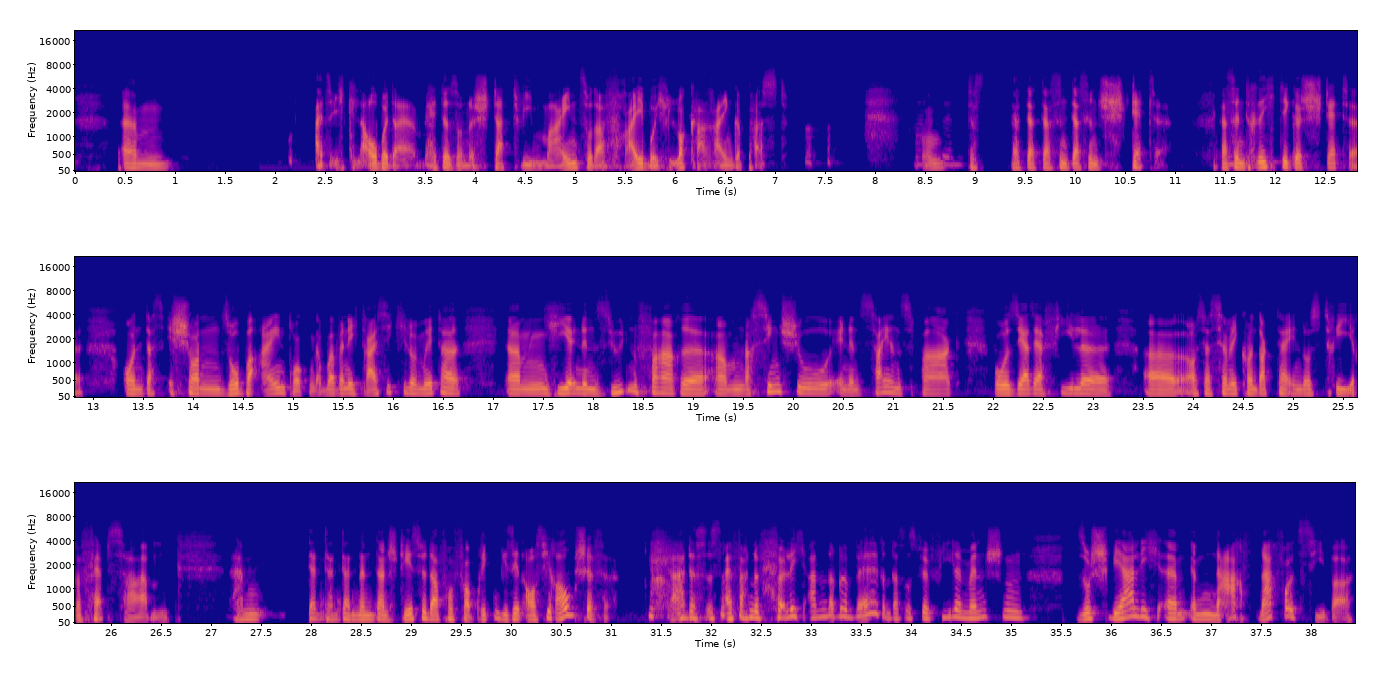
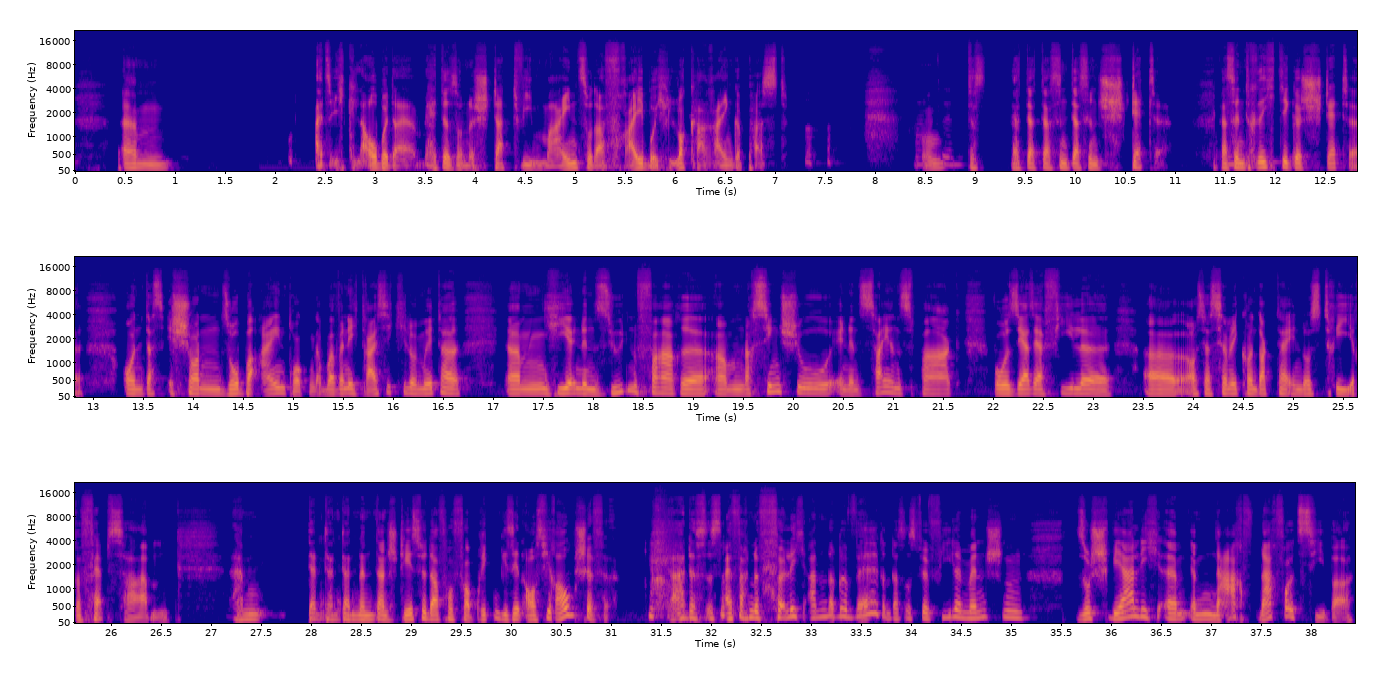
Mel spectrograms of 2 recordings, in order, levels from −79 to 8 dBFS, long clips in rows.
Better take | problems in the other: second | muffled; very; fading above 3 kHz

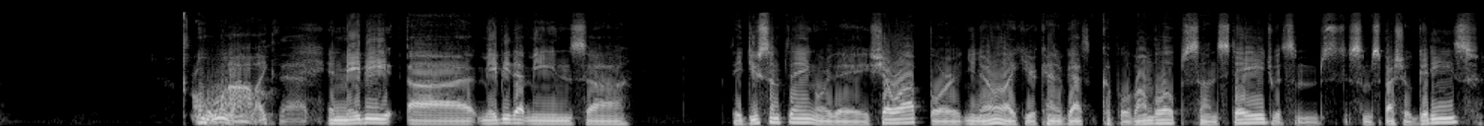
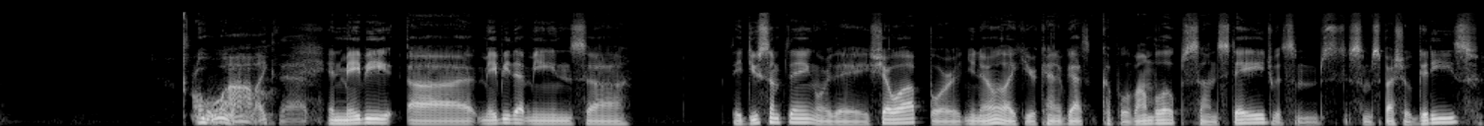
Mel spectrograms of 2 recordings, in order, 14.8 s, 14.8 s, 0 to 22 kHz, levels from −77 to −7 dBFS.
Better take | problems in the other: second | distortion; slight; 7% of the sound clipped

